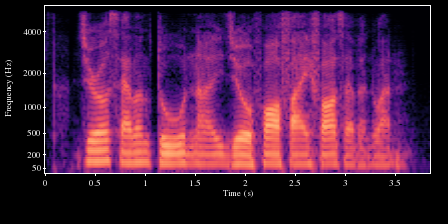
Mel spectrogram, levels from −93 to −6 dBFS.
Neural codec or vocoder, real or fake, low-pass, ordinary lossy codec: codec, 16 kHz, 0.5 kbps, X-Codec, WavLM features, trained on Multilingual LibriSpeech; fake; 5.4 kHz; none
